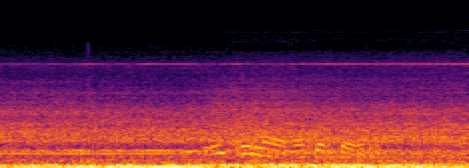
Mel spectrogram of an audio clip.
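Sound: aircraft engine in flight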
